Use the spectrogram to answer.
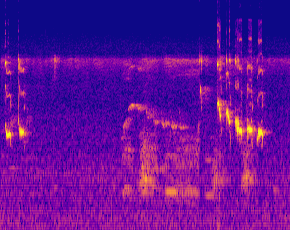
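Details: Orange-headed thrush singing a harsh lure song aimed at getting silent birds to respond: two sharp high notes, a pause with a faint warbling background bird, then a run of five or six loud, clipped, ringing chirps.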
